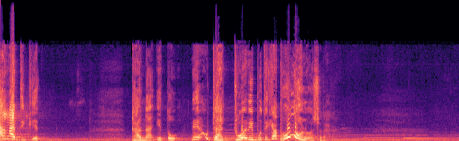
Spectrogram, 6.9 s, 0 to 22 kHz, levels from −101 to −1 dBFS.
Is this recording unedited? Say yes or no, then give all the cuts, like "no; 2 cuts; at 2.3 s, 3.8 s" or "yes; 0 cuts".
yes; 0 cuts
